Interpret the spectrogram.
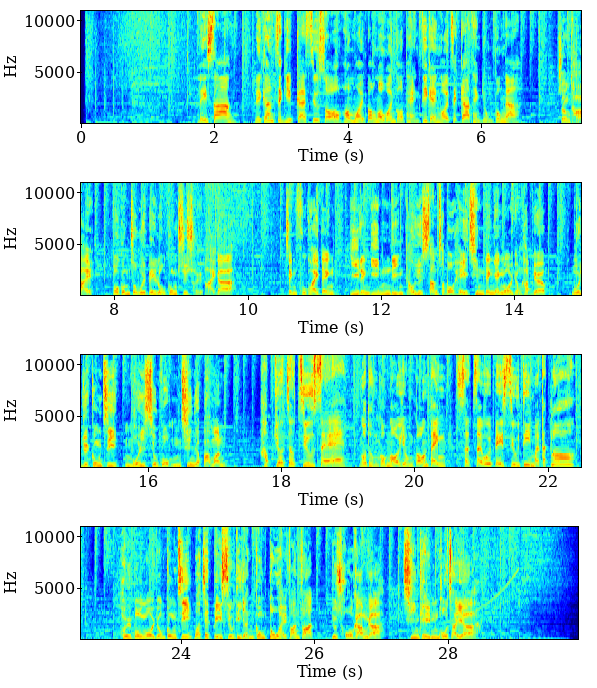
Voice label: Cantonese; Underpaying FDHs is a serious offence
